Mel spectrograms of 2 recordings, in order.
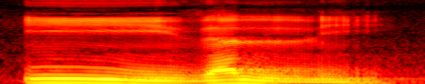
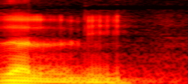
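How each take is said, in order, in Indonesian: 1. Kata ini dimulai baru dengan vokal i di awal. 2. Kata ini tersambung dari kata sebelumnya. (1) "ketika dipisah maka cara bacanya" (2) "Kalau disambung"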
